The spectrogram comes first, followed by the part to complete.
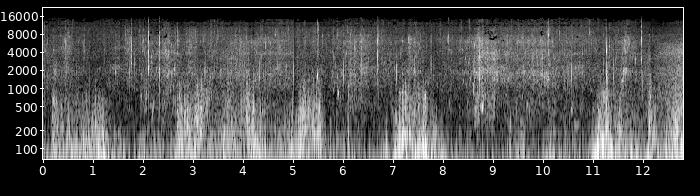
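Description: Strong wind buffeting the microphone, swelling and easing every second or two, over water slapping and splashing around a plastic kayak as it is paddled through chop.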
